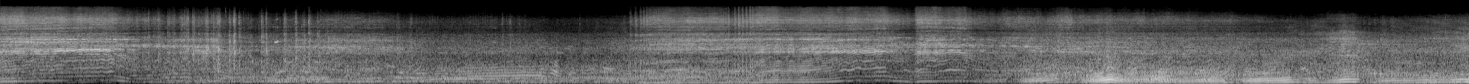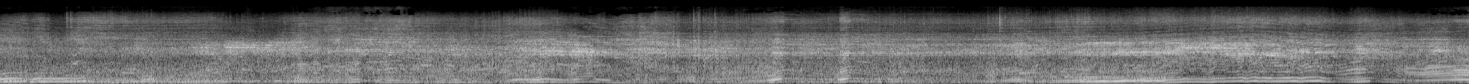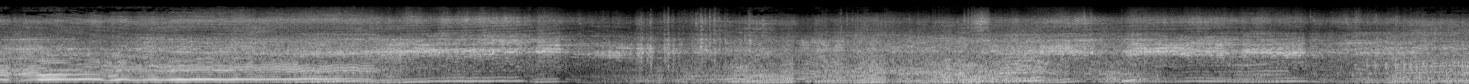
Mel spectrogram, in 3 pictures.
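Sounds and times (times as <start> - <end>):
motorcycle engines revving: 0.0 - 44.0.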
